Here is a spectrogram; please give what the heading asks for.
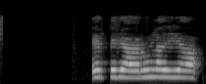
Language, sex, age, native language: Icelandic, male, 9, Icelandic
